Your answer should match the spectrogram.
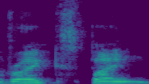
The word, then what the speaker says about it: Reichsbank: how do you pronounce that title? The Reichsbank Gold.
